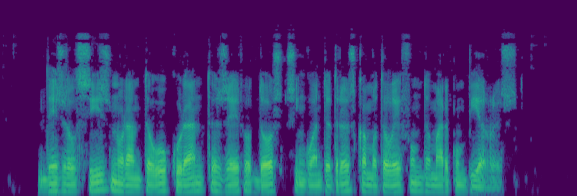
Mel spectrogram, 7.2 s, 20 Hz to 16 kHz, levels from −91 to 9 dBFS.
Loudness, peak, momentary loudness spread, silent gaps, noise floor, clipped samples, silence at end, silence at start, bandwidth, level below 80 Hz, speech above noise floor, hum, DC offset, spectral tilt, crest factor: -23 LUFS; -4 dBFS; 6 LU; none; -82 dBFS; under 0.1%; 0.75 s; 0.5 s; 9.4 kHz; -46 dBFS; 60 dB; none; under 0.1%; -5 dB/octave; 20 dB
